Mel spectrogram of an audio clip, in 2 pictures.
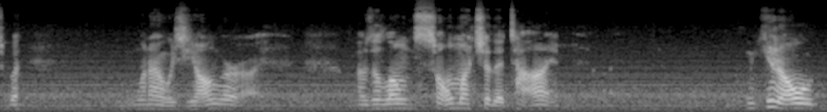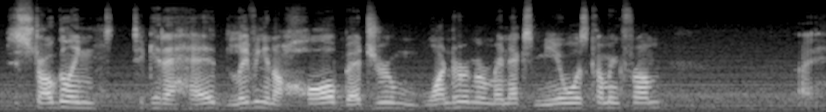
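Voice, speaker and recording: A man's voice: fairly high pitch, bright, forceful tone, slight background noise, rough recording. A man playing a nervous, lonely radio reporter in a spooky radio drama, stammering and rambling with sighing ohs. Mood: lonely, sad. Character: jittery, lonely radio reporter broadcasting from a haunted house.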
